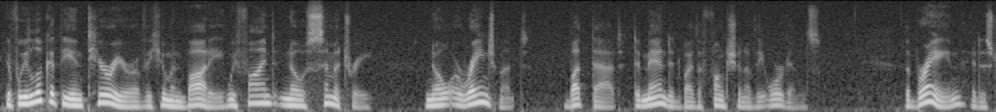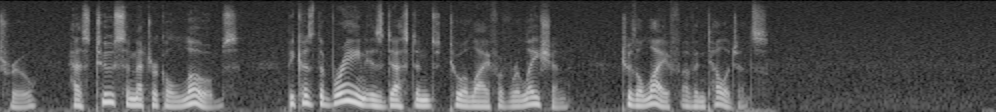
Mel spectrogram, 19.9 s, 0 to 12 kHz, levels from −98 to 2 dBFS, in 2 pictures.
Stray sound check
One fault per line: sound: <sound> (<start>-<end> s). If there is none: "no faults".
no faults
